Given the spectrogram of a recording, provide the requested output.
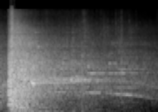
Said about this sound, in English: Destroying this car in the hopes that maybe its next incarnation can be even safer.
